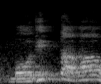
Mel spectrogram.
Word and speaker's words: 멋있다: 멋있다도 마찬가지입니다. 멋있다, 멋있다. 원래 원칙은 뭐다? 멋있다가 원칙 발음이야. 근데 멋있다도 허용해 줍니다.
